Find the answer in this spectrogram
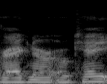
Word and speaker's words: Ragnarok: So anyway, we're looking at Ragnarok. I'm told that's how you say it. It's not Ragnar, okay, it's Ragnarok.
